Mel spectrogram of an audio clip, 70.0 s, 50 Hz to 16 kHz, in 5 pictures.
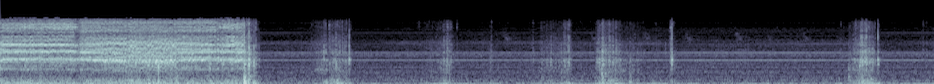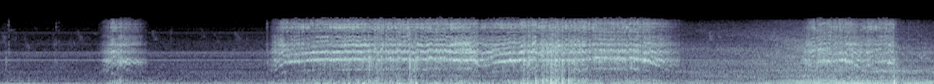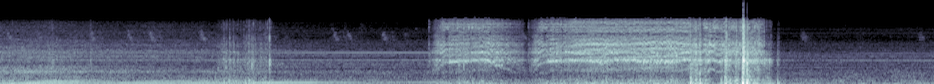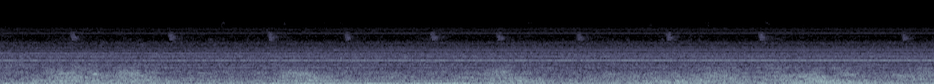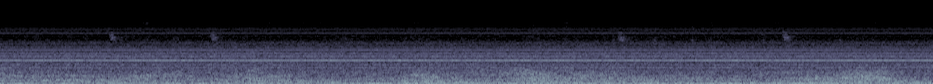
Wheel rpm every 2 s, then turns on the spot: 160, 130, 10, 0, 10, 0, 10, 10, 10, 130, 140, 140, 10, 90, 10, 10, 0, 50, 130, 100, 0, 0, 0, 0, 0, 0, 0, 0, 0, 0, 0, 0, 0, 0, 0.
4-6 8-10 12-14 28-30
